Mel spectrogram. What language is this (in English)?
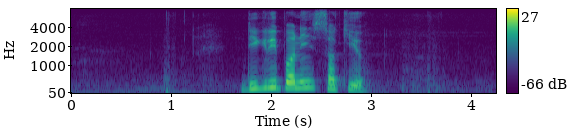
Nepali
